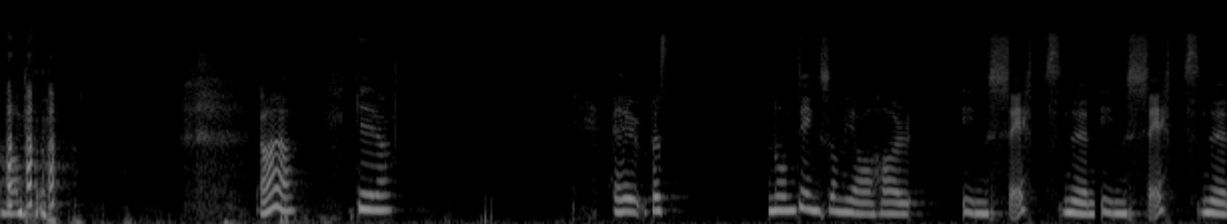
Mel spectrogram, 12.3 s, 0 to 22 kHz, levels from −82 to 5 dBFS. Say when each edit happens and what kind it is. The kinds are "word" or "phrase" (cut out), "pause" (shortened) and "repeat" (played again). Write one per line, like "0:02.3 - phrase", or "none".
0:03.4 - pause
0:10.9 - repeat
